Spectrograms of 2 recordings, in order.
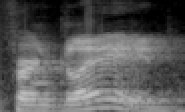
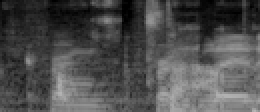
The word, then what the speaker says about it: Fernglade: Fernglade. He like emphasized the glade. he put the emphasis on the wrong syllable.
